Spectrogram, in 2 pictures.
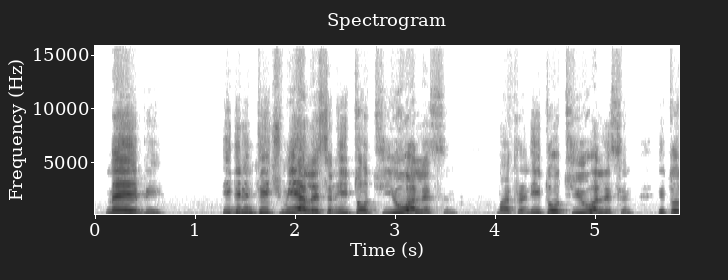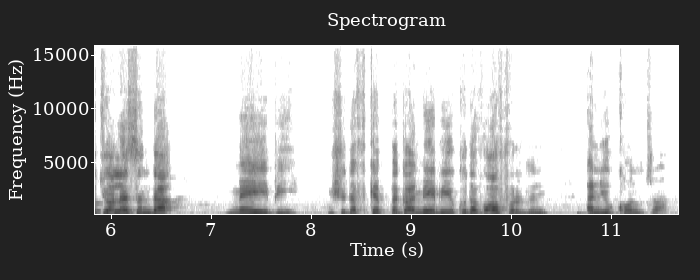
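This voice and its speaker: High-voiced man ranting about football. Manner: teasing, argumentative, bursts into swearing rants. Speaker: football podcast co-host. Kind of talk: heated casual football chat.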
